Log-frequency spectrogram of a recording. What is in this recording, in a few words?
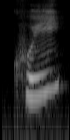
"kui2", pinyin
